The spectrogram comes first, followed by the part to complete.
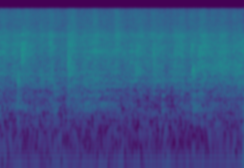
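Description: Silvertip badger shaving brush being swirled on a hard shaving soap to load it: a faint, soft scrubbing with a few light ticks.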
